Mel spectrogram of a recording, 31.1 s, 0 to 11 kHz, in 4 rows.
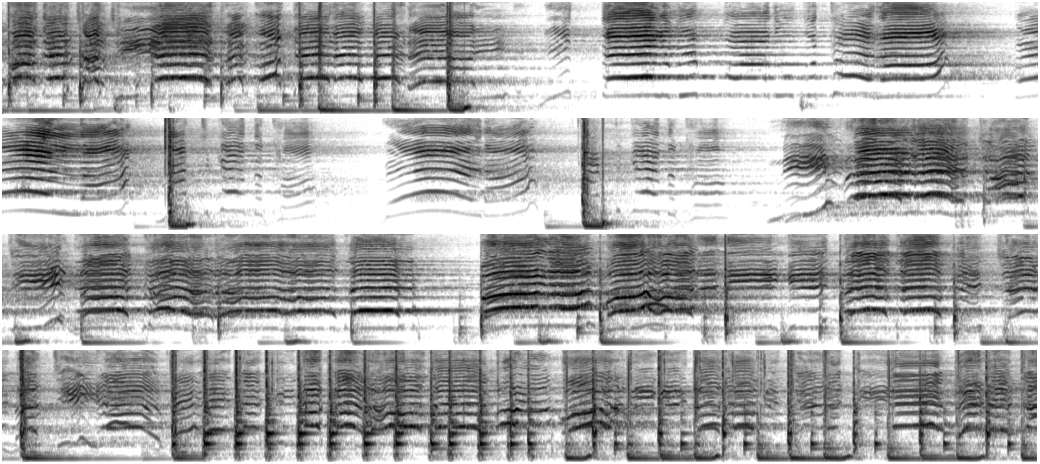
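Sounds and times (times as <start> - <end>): women singing: 0.0 - 10.1, 12.5 - 31.0
hand drum beat: 24.6 - 31.0.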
